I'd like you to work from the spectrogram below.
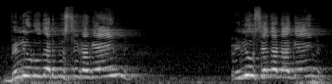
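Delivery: high, loud demand; acted loud interrogation of a naughty child; stern scolding. Playmates scolding crying Krishna.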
